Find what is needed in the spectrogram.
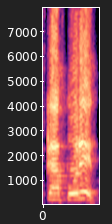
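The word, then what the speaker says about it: כפורת: En hebreo se escribe caporet, con K. Caporet. Caporet, TH al final.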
